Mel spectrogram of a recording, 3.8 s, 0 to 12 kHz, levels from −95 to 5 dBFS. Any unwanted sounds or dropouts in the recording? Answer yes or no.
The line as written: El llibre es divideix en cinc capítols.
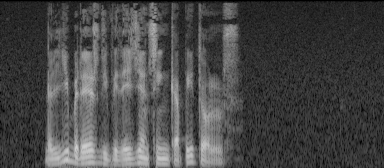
no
